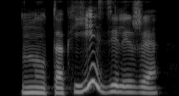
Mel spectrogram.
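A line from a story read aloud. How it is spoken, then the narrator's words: Mocking. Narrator (Russian): насмешливо произнесла она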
